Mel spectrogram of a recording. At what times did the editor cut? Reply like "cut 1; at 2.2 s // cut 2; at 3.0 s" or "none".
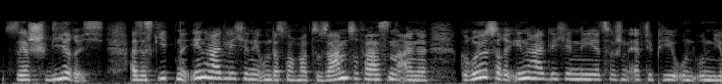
none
